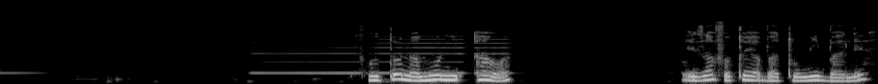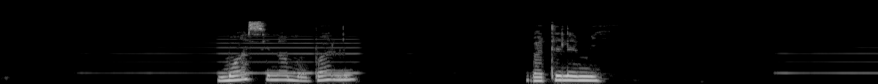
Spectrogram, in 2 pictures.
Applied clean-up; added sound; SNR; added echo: neural mask model RNNoise.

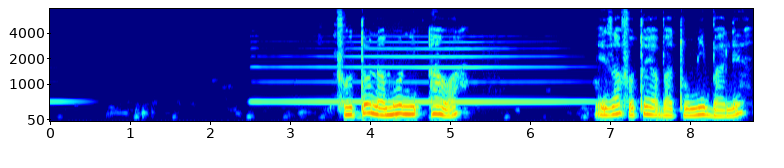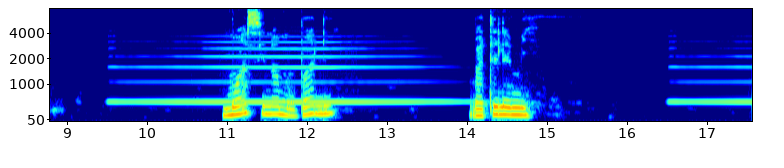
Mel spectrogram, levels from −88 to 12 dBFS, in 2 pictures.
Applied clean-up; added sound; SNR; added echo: none; Wind instrument, woodwind instrument; 16 dB; none.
